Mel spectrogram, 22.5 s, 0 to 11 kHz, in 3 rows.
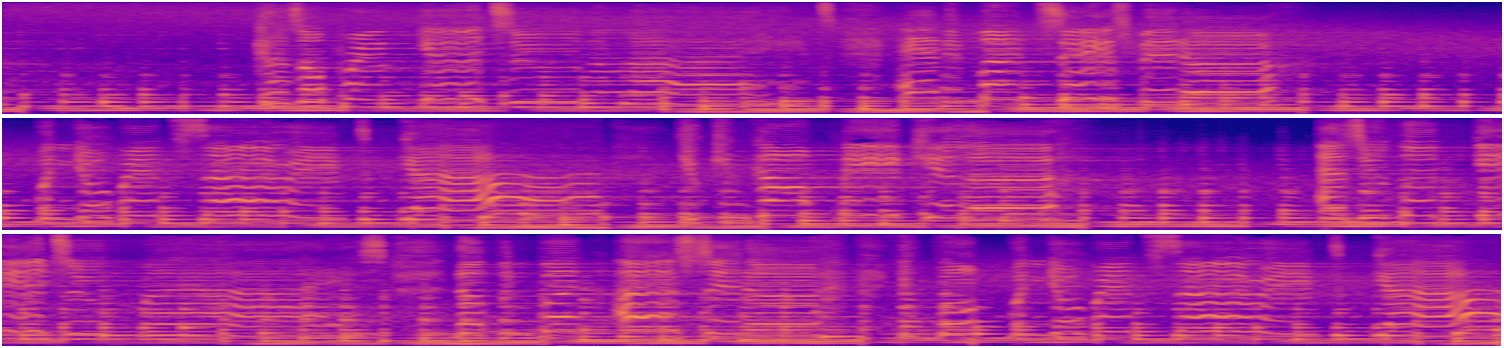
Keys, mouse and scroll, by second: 2.7 ctrl+c, 3.0 alt+Tab, 3.9 alt+click, 4.5 v, 5.1 click, 10.7 alt+Tab, 11.5 click, 11.9 c, 12.2 Tab, 12.8 ctrl+v, 13.6 click, 17.6-18.4 scroll down 1, 18.4 click, 19.8 KP_Add, 20.3 KP_9, 22.1 Return.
